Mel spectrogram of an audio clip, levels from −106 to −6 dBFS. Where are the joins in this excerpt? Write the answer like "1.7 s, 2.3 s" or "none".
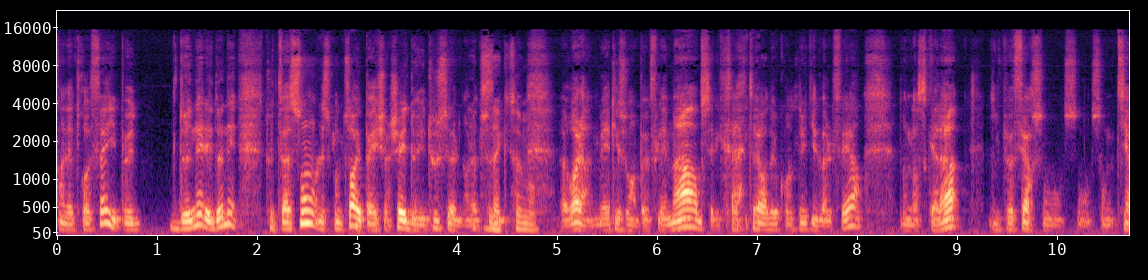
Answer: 5.5 s, 6.4 s, 9.7 s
